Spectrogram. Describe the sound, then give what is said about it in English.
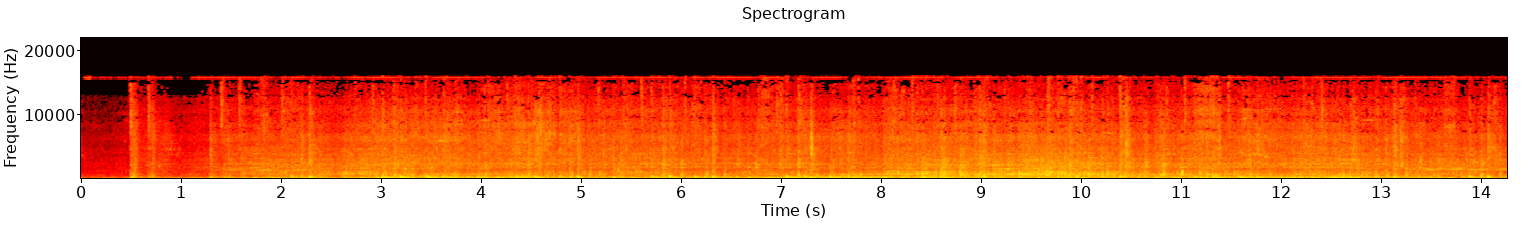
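A train rushes past on the tracks of a harbour line in Bombay on a hazy summer afternoon, a loud sustained roar of wheels rattling and clacking on the rails, building quickly and staying intense throughout, with no voices. “Four seconds later, the train's upon us, out of nowhere, like a sudden monsoon downpour, quite literally come and then gone in a flash.”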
